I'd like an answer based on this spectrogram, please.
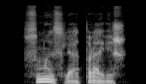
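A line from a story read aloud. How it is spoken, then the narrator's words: Snorting grunt. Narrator (Russian): хмыкнул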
